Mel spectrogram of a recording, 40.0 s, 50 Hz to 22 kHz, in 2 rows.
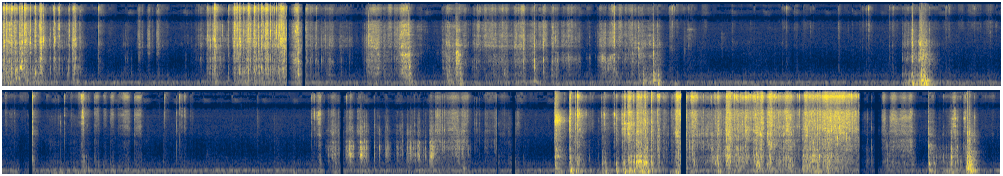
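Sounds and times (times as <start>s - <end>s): plastic wrapping crinkling: 0.0s - 1.6s, 4.0s - 6.6s, 32.3s - 37.2s.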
